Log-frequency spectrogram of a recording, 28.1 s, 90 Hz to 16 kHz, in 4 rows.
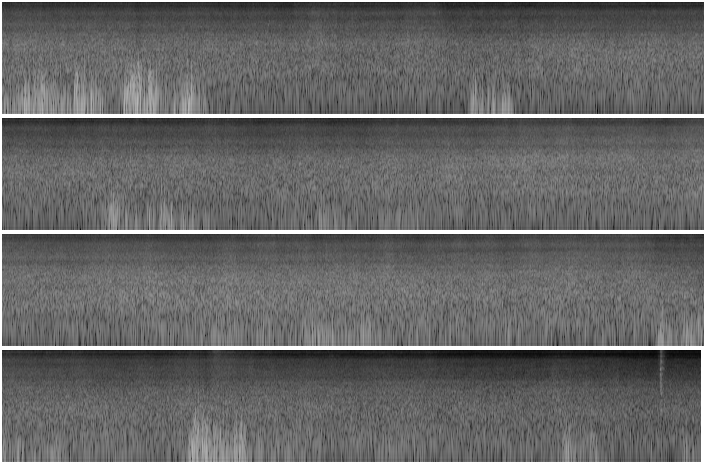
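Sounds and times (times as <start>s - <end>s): wind buffeting microphone: 0.0s - 2.3s, 4.6s - 5.5s, 7.9s - 12.2s, 15.4s - 28.0s
sea surf rushing: 0.0s - 28.0s.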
